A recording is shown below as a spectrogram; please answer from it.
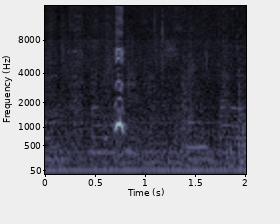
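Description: A single short, high squeak from a prairie dog, about three-quarters of a second in, while it is held down for treatment of a mouth abscess.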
